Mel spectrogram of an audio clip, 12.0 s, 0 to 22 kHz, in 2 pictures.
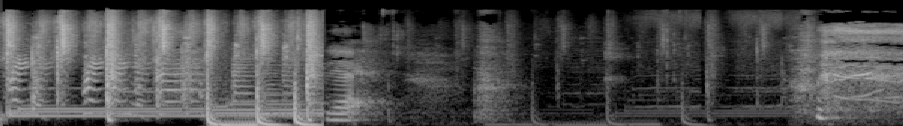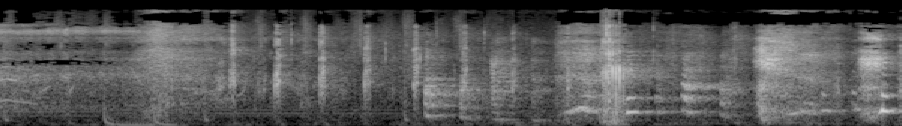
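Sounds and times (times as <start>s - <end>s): woman laughing: 5.3s - 12.0s.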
